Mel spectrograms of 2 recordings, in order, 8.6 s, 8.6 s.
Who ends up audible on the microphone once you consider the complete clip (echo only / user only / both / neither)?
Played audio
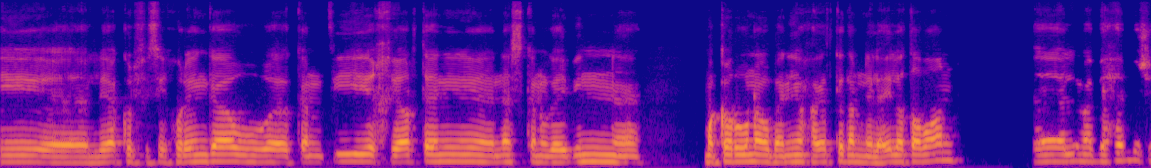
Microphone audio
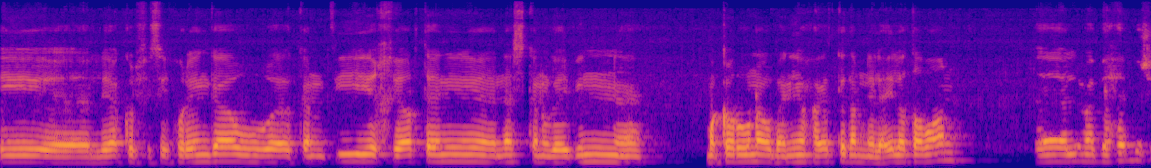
echo only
